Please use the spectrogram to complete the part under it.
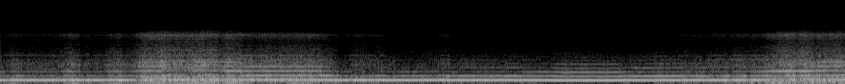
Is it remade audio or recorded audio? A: recorded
